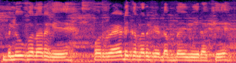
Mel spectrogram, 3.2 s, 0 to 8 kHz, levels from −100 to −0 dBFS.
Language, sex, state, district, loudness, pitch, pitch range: Hindi, male, Haryana, Rohtak, -11 LUFS, 155 Hz, 150-170 Hz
